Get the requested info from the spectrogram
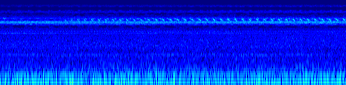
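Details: Rapid, evenly pulsed high insect trill that grows slightly stronger toward the end, set against a low steady hum.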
